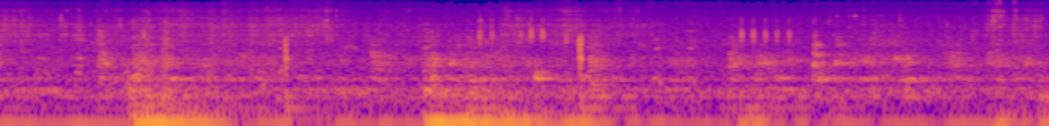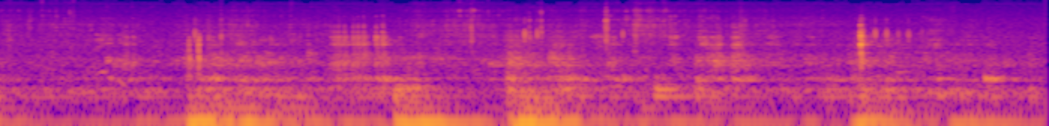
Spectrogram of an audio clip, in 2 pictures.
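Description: A fishing reel clicks and whirs as line is pulled.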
